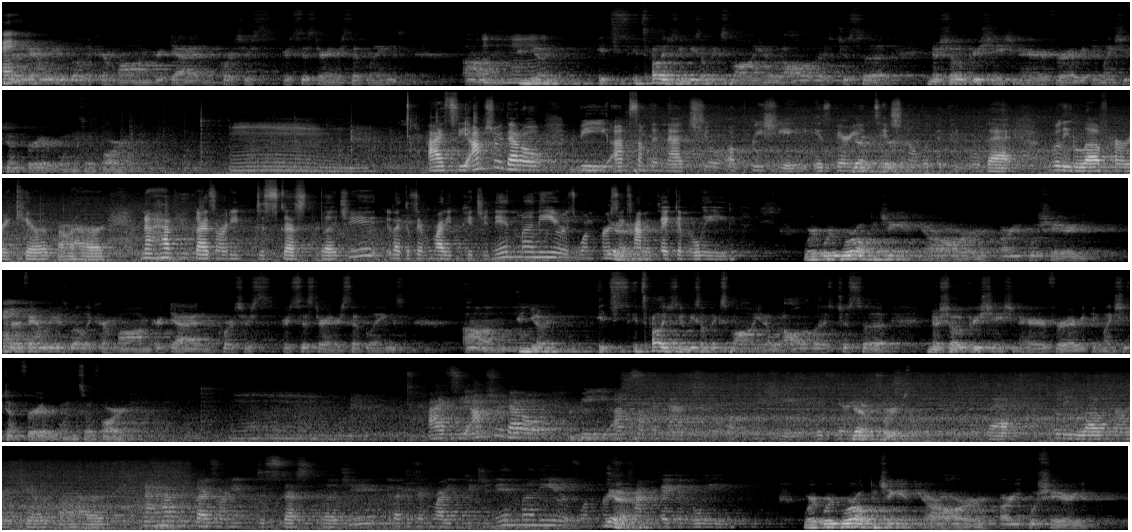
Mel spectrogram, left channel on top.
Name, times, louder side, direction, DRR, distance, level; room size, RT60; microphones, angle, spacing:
voice 1, 0.0-5.6 6.0-12.6 16.9-17.3 19.8-20.4 24.1-24.3 28.6-28.9 30.3-33.4, right 2 dB, 30° right, 4 dB, 0.6 m, -31 dB
voice 2, 4.8-5.5 13.6-15.0 15.4-19.9 20.3-20.5 20.8-28.6 29.3-29.8, left 7 dB, 85° left, 10 dB, 0.4 m, -29 dB
sound 1, 12.0-28.3, left 2 dB, 55° left, 0.8 m, -43 dB
sound 2, 17.4-24.5, right 1 dB, 70° right, 2.0 m, -38 dB
12.0 x 8.9 x 2.3 m, 2.4 s
head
